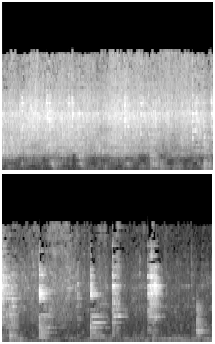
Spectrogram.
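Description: Eggplant pieces sizzling in hot oil in an aluminium kadai while a metal spatula stirs them. The sizzle dies down about halfway through, leaving several sharp clinks and scrapes of the spatula against the pan.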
